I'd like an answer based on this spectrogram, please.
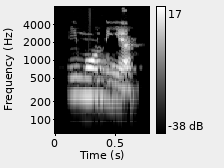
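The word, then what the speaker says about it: pneumonia: P silent होता है देखिए निमोनिया यहां पर पी से तो स्टार्ट हुआ है लेकिन यहां पर प साइलेंट है क क्योंकि एन आया है पी के बाद एन आया है निमोनिया यहां देखिए न्यूमेटिक यहां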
